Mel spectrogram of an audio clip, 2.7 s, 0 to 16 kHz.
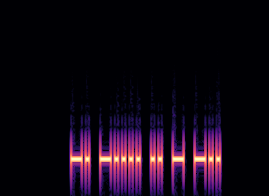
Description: Morse code, heard as a keyed tone, about 31 wpm, 700 Hz. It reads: N6ITD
